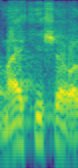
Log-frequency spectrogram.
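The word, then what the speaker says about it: Mikie Sherrill: Uh Mickey Sher, Mikey Cheryl, I have to I keep saying Mickey. Mickey Mickey would be the pronunciation in Creole or French.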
